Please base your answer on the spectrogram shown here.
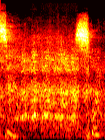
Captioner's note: audience laughing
